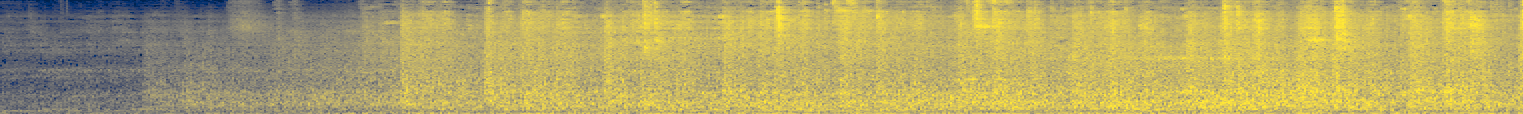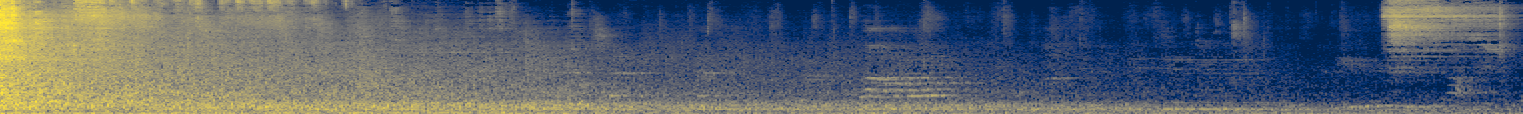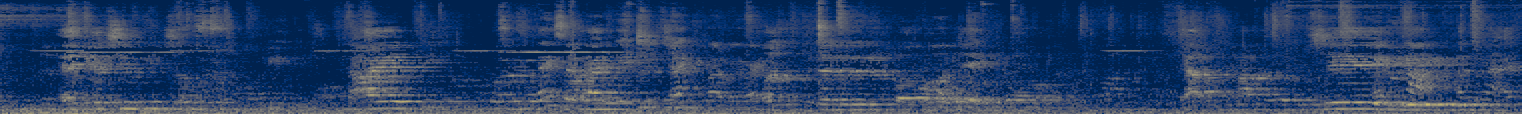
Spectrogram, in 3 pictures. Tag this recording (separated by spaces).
subway Zoom NYC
